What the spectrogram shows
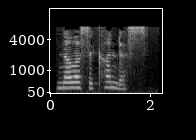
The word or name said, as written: nulli secundus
